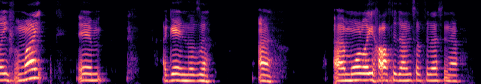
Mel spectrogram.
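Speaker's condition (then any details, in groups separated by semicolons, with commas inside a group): Cerebral palsy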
